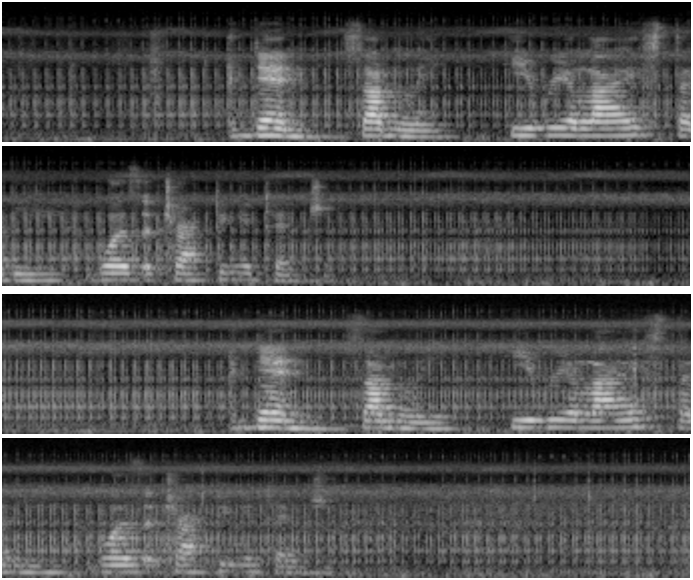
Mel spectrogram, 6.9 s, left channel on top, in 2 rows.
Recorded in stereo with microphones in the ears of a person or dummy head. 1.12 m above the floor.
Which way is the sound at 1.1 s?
80° left.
